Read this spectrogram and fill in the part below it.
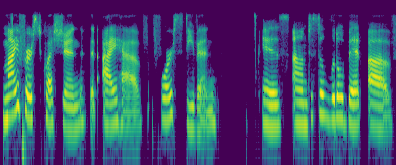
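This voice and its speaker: A woman's voice: mid-range voice, slow, vocal fry, a bit bright, dry recording. A woman speaks as a podcast host in a mid-range voice. She explains things thoughtfully in a reflective discussion style. The sound is very dry and slightly dull, with little room on it.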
